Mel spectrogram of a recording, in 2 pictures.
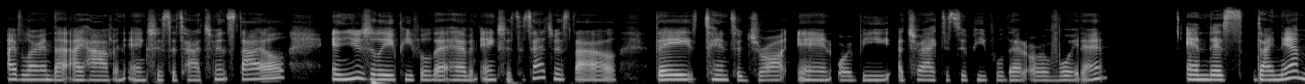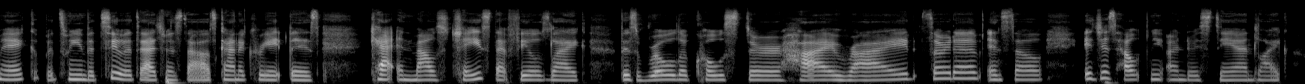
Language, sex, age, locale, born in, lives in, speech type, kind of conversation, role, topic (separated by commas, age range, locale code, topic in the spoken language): English, female, 35-39, en-US, United States, United States, conversation, unstructured, none, Which books or life lessons have reshaped your perspective, and what made them stick with you?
